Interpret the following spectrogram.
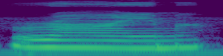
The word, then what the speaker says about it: rhyme: or r rh the h is silent so it says r like in rhyme.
